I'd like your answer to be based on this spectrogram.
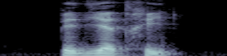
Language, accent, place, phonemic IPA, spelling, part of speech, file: French, France, Lyon, /pe.dja.tʁi/, pédiatrie, noun, LL-Q150 (fra)-pédiatrie.wav
- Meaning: pediatrics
